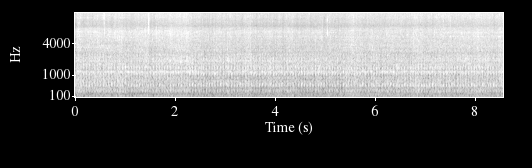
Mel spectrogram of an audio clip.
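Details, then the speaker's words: Audi A8 engine brought in for knocking: fast light metallic chatter over idle, not a true knock, traced to worn bushings of the swirl flaps in the intake manifold. Intake manifold swirl flap rattle. "найдено причина стука вернее это был не стук а дрес а именно во впускном коллекторе у нас есть такая ерунда вихревые заслонки"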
